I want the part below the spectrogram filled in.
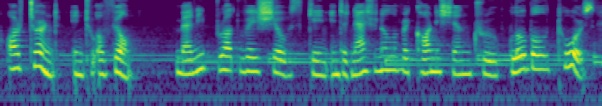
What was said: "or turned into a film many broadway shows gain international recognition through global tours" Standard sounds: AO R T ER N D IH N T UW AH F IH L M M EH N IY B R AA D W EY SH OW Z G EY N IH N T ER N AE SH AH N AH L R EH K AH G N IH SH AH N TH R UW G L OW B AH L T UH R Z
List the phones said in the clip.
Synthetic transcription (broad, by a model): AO R T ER N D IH N T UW AH F IH L M M EH N IY B R AA D W EY SH OW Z G EY N IH N T ER N AE SH AH N AH L R EH K AH G N IH SH AH N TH R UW G L OW B AH L T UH R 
